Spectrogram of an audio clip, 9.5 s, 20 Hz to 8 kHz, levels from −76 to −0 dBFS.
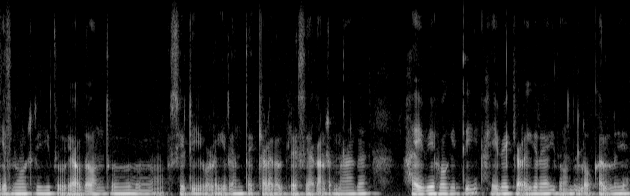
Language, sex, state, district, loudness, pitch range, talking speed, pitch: Kannada, male, Karnataka, Belgaum, -21 LUFS, 130-135 Hz, 115 wpm, 135 Hz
